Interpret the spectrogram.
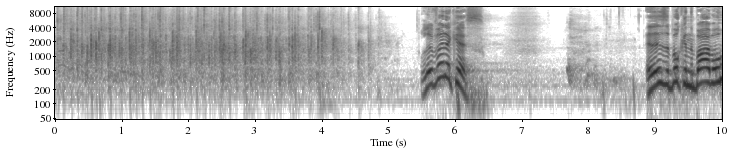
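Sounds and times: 
church audience clapping: 0.0s - 5.2s
speech: 5.5s - 6.4s, 8.9s - 9.9s.

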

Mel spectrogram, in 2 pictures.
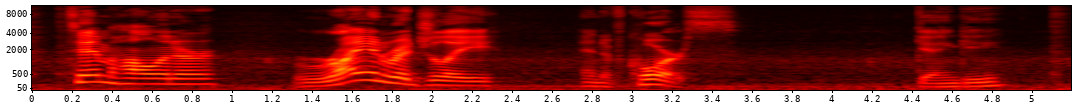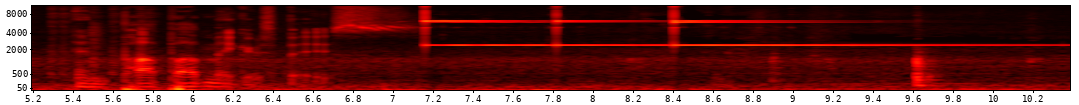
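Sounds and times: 
speech: 0.2s - 3.6s, 4.5s - 7.0s
bell ringing: 7.2s - 10.3s.

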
